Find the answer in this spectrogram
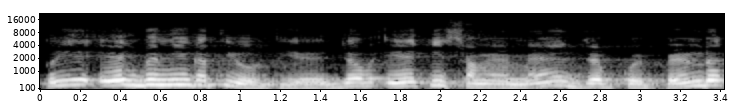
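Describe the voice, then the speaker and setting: High-voiced Hindi-accented male teacher, echoey room. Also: sing-song, normal speed, dark tone. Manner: explains step by step, asks and answers his own questions. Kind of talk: classroom physics lecture at a board. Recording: echoey room with long reverb.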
